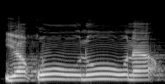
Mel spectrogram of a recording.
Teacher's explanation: قاف کو منہ بھر کے پڑھنا ہے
